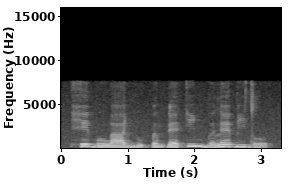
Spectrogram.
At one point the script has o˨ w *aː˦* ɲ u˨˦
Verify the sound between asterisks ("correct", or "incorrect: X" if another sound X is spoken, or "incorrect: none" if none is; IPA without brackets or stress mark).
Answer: incorrect: aː˨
